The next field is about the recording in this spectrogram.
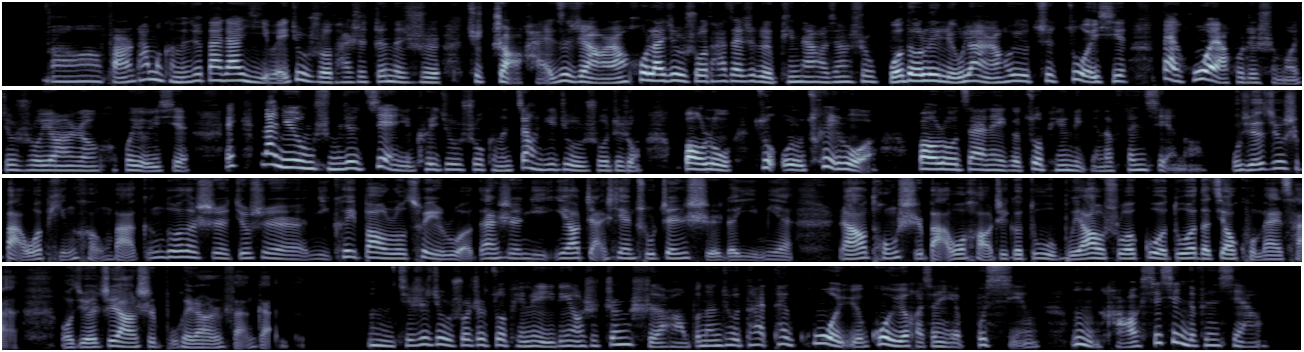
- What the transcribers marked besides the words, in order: none
- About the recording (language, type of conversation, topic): Chinese, podcast, 你愿意在作品里展现脆弱吗？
